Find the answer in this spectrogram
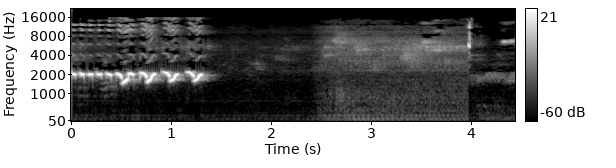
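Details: Relaxed song of a white-rumped shama: a quick run of looping whistled notes lasting over a second, then near silence with faint background hum.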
